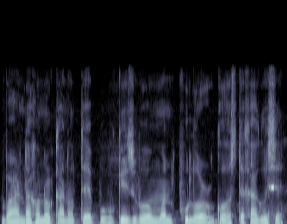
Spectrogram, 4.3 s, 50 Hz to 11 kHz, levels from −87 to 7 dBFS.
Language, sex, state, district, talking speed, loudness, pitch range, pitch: Assamese, male, Assam, Sonitpur, 110 wpm, -17 LUFS, 110-130 Hz, 115 Hz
